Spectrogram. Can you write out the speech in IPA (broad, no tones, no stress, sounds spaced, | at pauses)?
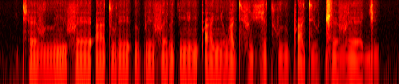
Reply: cʰ ɛː v ɯː n i f ɛː ʔ aː t u ɾ eː ʔ ɯ p e f ɛ ɾ ɯː tʲ ɲ ɛ ɲ pʼ aː ɲ ʌ w a tʲ f e ç ɛ t f ɯː pʼ a tʲ w u ǁ ɛ v ɛː ɟ i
